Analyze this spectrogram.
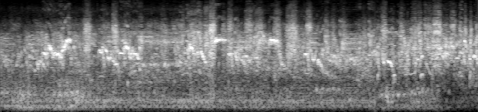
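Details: Several pet budgerigars chirping while feeding on seeds; rapid bright warbled chirps run without a break, some sliding notes standing out.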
